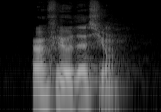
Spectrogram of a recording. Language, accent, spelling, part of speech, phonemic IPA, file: French, France, inféodation, noun, /ɛ̃.fe.ɔ.da.sjɔ̃/, LL-Q150 (fra)-inféodation.wav
- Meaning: 1. infeudation, enfeoffment 2. allegiance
